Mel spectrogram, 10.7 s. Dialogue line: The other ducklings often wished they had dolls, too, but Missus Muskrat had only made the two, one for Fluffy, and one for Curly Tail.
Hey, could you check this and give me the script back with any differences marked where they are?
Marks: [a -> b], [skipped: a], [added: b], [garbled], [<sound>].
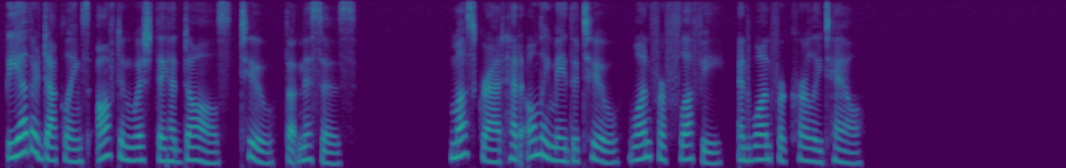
The other ducklings often wished they had dolls, too, but Missus Muskrat had only made the two, one for Fluffy, and one for Curly Tail.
